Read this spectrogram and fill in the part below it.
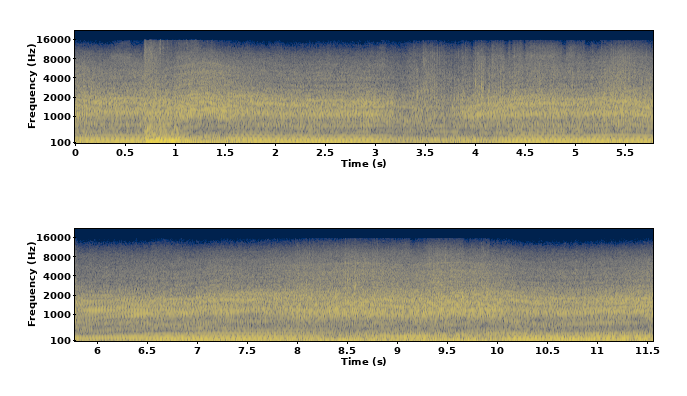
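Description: An engine drones steadily, rising and falling in pitch as a vehicle speeds over dirt.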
